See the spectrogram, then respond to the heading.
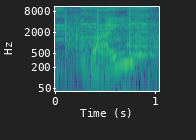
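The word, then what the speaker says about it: Rhys: know the love interest is Rise not rice I'm sorry it's not R when I heard it first they didn't spell it it was actually like r c e but actually r h Ys and then the other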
